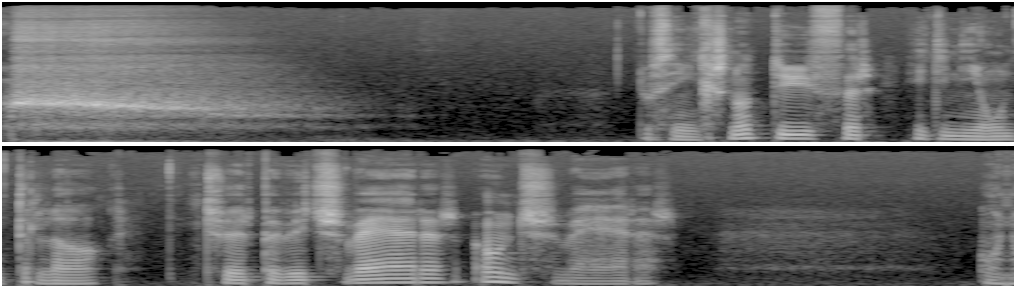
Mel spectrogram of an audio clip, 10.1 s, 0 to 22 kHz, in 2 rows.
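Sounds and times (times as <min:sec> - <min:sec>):
deep breath in and out during a guided relaxation exercise: 0:00.0 - 0:02.0, 0:08.7 - 0:09.8
speech: 0:03.2 - 0:08.5.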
